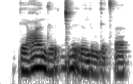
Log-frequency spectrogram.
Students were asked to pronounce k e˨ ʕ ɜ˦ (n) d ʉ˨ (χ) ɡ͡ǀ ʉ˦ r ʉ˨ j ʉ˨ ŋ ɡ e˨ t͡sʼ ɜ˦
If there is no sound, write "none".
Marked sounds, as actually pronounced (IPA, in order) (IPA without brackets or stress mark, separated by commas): n, r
